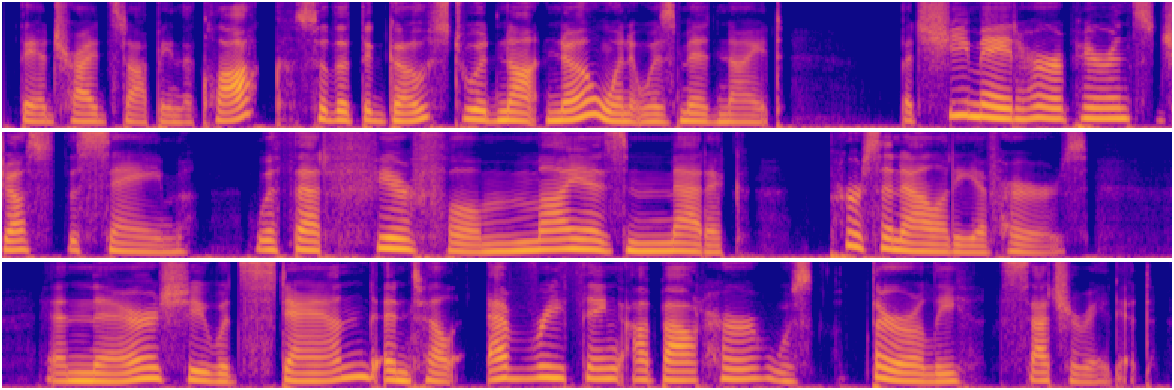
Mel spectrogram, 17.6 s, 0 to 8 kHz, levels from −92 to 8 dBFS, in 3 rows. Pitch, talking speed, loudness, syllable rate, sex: 200 Hz, 150 wpm, -18 LUFS, 4.5 syllables/s, female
